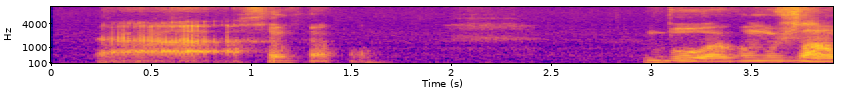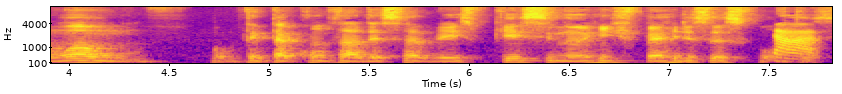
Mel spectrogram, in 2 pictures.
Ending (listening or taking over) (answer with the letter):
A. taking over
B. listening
A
